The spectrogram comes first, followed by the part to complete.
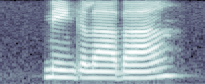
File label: Burmese, hello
